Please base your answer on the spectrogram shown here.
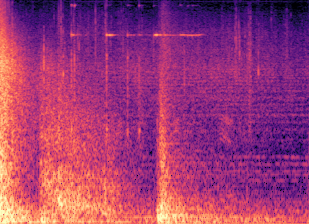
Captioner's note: gunshot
